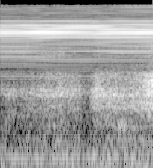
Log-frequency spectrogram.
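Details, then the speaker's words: Garage furnace fan control center: harsh, constant electrical buzz with shrill high edge, recorded close to control board; coming from the transformer, wavering when moved; transformer suspected failing. "So the noise seems to be coming from this transformer here."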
